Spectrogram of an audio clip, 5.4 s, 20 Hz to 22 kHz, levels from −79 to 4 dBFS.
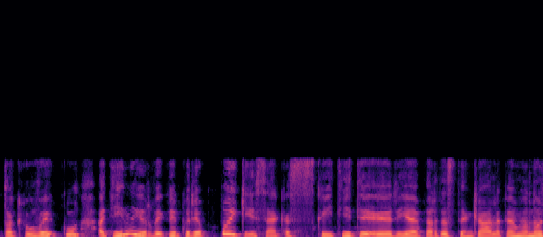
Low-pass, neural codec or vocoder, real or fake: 7.2 kHz; codec, 16 kHz, 2 kbps, FunCodec, trained on Chinese and English, 25 frames a second; fake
